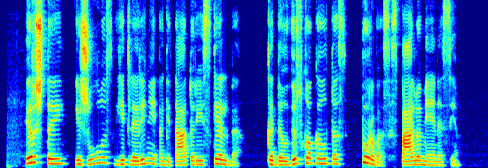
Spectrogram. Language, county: Lithuanian, Klaipėda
